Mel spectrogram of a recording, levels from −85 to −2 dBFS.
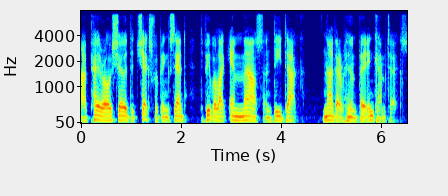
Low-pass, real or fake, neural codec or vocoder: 7.2 kHz; real; none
